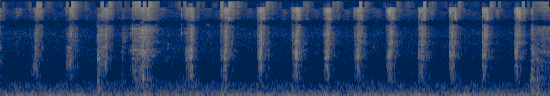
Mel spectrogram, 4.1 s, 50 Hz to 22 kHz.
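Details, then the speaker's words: Shimano Sienna 4000R spinning reel, front pinion bearing oiled on its unsealed side three or four times and worked in: faint, rapid dry ticking as the handle turns; the pinion bearing is still noisy, with no replacement available. "which we've done three or four times that I've worked it in and the bearing is still a little bit on the noisy side and I don't know if you can hear it or not"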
